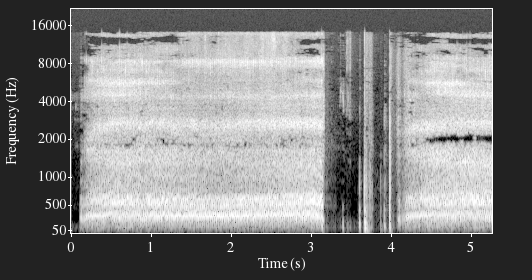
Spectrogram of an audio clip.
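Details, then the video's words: Marten caught in a live trap set with live bait, giving a loud, harsh, steady rasping growl for about three seconds. It breaks off abruptly into a few clicks and knocks, then the growl resumes. "Куница попалась"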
